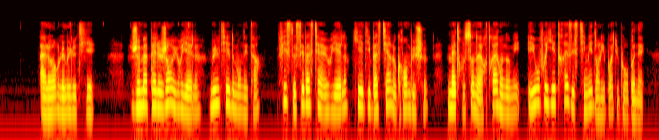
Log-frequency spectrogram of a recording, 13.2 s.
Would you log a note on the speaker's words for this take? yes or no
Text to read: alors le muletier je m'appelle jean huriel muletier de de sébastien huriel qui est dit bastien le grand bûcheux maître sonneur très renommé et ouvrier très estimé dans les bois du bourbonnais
yes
